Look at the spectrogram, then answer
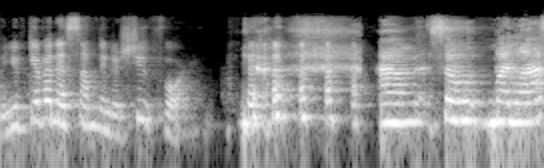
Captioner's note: chuckles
